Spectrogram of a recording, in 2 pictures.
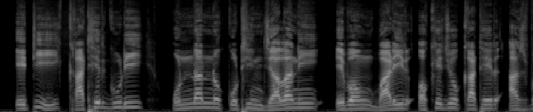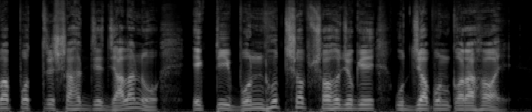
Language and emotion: Bengali, neutral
